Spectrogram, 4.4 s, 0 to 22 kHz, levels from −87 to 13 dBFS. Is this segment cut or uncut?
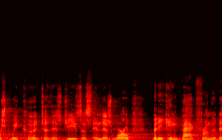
uncut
